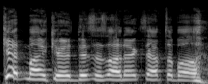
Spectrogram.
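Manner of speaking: high, loud scandalized yell; hammed-up shrill-pitched indignation; mock screaming. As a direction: imitate an outraged parent. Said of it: "keeps screaming".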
